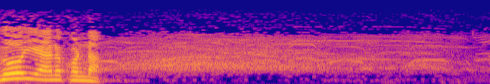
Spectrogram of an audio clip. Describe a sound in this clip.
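A large crowd cheers and shouts in the distance.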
